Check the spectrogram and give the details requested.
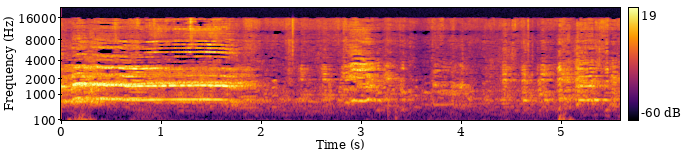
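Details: A pen of Cream Legbar chickens at a hatchery: a loud drawn-out harmonic call held for nearly two seconds opens, followed by softer scattered clucks and murmuring calls from other birds in the flock, with occasional low thumps.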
